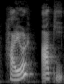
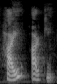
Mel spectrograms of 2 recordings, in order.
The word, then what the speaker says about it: hierarchy: pronounce this word so higher Aki and not high are key so when you take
